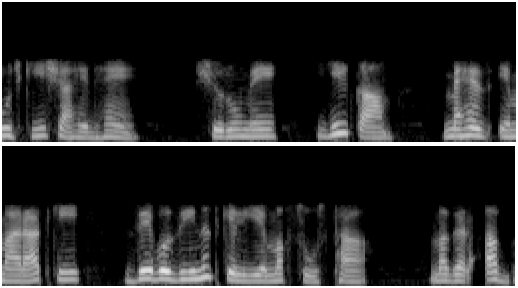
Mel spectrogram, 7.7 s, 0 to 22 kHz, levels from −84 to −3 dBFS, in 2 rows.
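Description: From 1.58 to 2.94 s, after "کی شاہد ہیں", an AMR rate drop makes the speech rougher and buzzier, which fits 12.2 falling to 4.75 kbps. It recurs from 7.30 to 7.70 s.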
